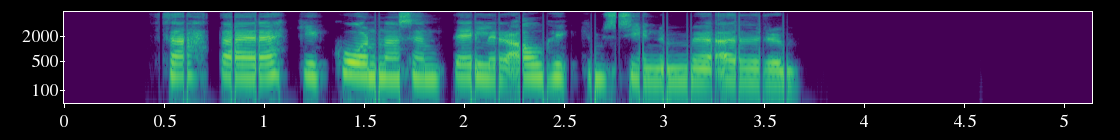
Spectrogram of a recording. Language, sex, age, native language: Icelandic, female, 40-49, Icelandic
